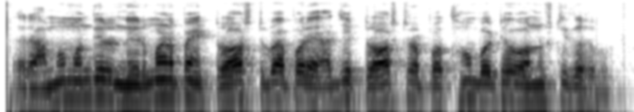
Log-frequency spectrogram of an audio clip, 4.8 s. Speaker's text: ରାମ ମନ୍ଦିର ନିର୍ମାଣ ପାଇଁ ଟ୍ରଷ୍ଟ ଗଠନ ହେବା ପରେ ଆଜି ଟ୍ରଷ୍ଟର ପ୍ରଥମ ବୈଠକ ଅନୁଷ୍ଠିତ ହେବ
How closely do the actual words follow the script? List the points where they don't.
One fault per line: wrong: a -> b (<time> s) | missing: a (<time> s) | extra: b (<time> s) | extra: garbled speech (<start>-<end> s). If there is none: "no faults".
missing: ଗଠନ (2.0 s)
